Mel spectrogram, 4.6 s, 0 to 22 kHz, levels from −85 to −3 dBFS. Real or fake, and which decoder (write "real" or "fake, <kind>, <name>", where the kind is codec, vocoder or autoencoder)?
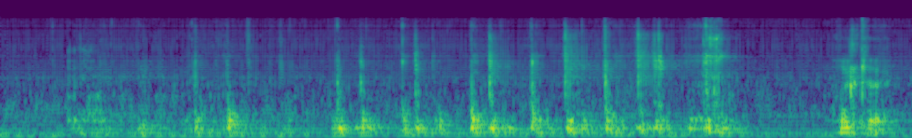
fake, vocoder, BigVGAN v2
